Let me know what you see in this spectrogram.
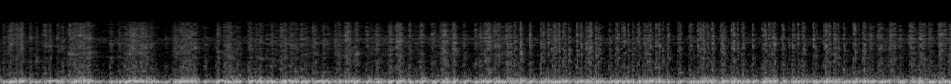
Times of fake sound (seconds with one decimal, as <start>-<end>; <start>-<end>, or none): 0.0-5.1; 8.7-9.5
